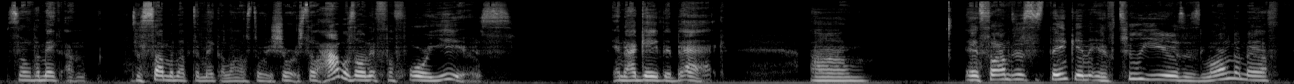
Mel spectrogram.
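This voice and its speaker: A hoarse woman with a cold, talking casually and rambling to her viewers with many repeats and fillers. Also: mid-range voice, darkish tone, dry recording. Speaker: vlogger. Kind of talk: casual solo commentary.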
